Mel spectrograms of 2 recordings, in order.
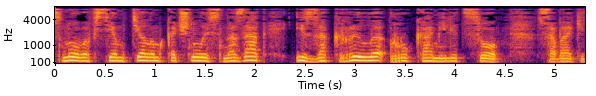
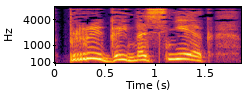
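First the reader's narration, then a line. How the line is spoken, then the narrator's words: Shout. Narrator (Russian): Он еще раз крикнул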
